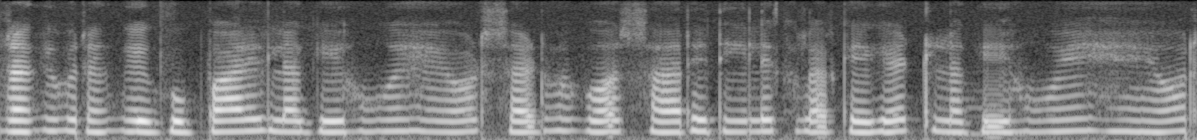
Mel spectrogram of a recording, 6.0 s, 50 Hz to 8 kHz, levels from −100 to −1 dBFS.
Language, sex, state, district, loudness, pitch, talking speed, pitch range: Hindi, female, Chhattisgarh, Sukma, -19 LUFS, 235 Hz, 170 wpm, 225-240 Hz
